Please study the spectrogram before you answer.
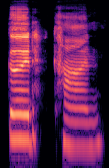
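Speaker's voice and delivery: "content" slowly split, first syllable CON stressed; "content" as the noun, CON-tent. Shown as a demonstration. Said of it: "listen for how the stress".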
